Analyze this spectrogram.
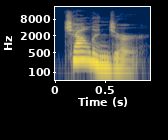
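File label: "challenger", English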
